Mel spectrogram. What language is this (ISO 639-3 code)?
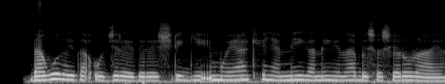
kik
